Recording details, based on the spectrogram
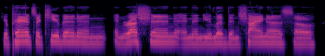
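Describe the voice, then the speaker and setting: Male podcast host, smooth and slightly high voice, casual rambling questions. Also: little pitch movement, moderate pace, a bit bright, no room sound, studio quality. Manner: friendly, rambling questions with fillers. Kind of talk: casual interview hosting.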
